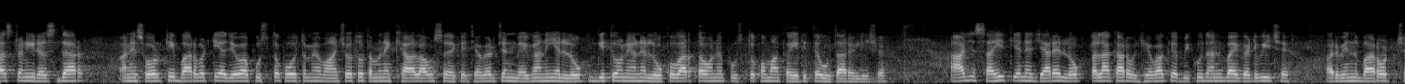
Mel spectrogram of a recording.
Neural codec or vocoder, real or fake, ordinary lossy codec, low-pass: codec, 16 kHz, 2 kbps, X-Codec, WavLM features, trained on Multilingual LibriSpeech; fake; none; 7.2 kHz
